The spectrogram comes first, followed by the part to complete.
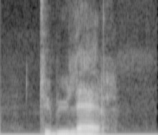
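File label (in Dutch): "tubulair", Dutch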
